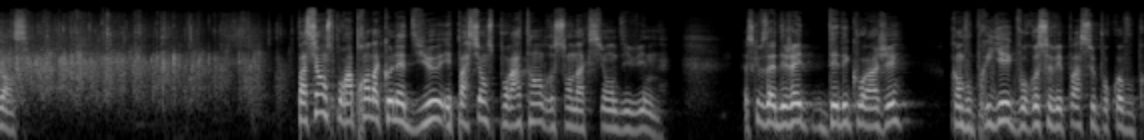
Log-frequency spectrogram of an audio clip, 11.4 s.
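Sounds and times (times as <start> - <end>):
speech: 0.0 - 0.5, 3.0 - 6.8, 7.4 - 11.4
audience applauding: 0.0 - 3.1.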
